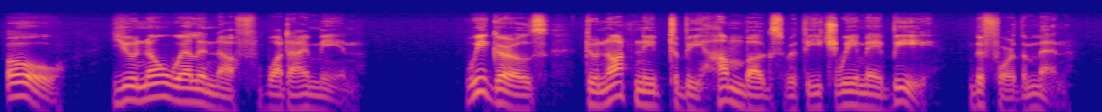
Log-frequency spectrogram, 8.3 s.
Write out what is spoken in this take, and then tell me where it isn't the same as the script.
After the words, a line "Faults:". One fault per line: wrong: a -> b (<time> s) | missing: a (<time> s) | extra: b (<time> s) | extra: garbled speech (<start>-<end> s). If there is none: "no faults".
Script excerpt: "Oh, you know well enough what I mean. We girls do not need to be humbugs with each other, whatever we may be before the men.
"Oh, you know well enough what I mean. We girls do not need to be humbugs with each we may be before the men.
Faults:
missing: other whatever (6.3 s)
